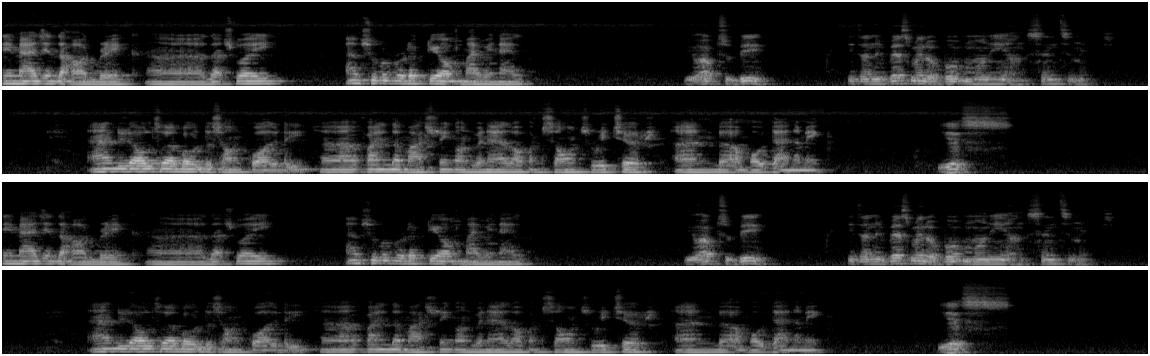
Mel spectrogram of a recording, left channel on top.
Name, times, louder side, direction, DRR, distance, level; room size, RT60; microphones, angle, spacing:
voice 1, 0.0-2.9 3.4-5.3 12.3-19.7, left 4 dB, 25° left, 0.3 m, -27 dB
voice 2, 6.8-7.6 8.5-11.1 20.8-21.5, equal, ahead, 0.7 m, -30 dB
4.3 x 3.9 x 2.4 m
head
